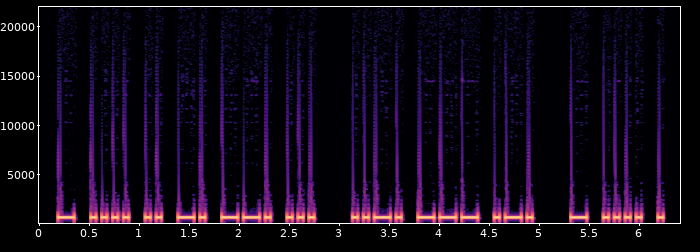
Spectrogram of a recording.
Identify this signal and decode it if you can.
Morse code, heard as a keyed tone, about 22 wpm, 700 Hz. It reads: THINGS FOR THE
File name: Difficult Sentences with Hints - 22wpm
